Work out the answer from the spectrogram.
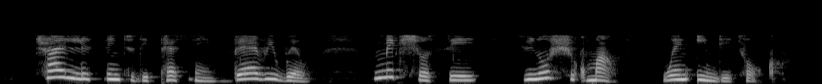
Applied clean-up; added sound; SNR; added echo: none; none; none; none.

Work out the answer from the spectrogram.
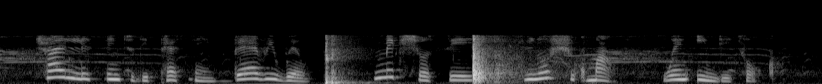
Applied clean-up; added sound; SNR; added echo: none; Fireworks; 2 dB; none.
